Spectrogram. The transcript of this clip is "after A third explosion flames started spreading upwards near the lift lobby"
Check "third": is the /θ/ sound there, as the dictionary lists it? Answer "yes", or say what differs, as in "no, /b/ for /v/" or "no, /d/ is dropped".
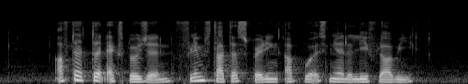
no, /t/ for /θ/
